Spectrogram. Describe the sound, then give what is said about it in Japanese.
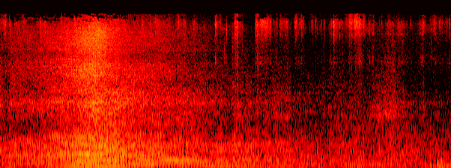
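A motorcycle engine swells in from the street, roaring loudest for a moment as it rides past, then fades gradually against low outdoor background noise. “あバイクが来ますね”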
